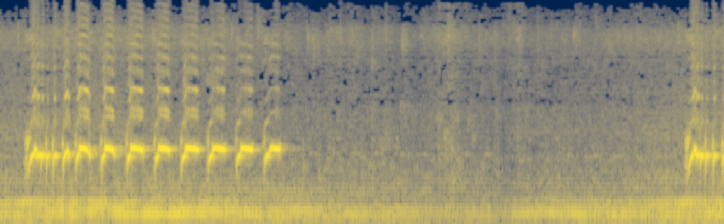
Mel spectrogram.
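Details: Zebra dove calling loudly to a rival: a run of about nine short, clipped, evenly spaced cooing notes over roughly three seconds, then a quiet pause with low hum before the notes start again.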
